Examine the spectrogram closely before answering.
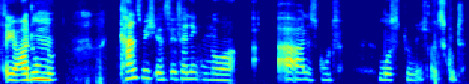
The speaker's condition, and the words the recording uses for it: Stuttering. Also ist es nicht so, dass du irgendwie weniger Hörer hast, nur weil du stotterst.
